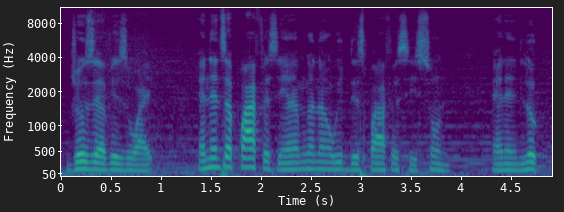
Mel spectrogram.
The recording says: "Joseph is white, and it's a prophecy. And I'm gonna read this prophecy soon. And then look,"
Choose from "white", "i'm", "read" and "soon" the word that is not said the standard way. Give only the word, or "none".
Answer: read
